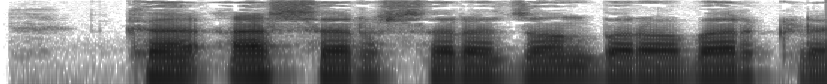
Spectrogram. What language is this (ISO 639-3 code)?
pus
